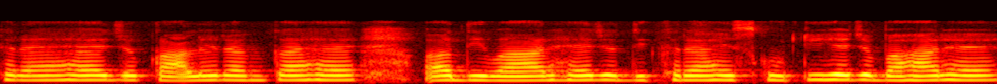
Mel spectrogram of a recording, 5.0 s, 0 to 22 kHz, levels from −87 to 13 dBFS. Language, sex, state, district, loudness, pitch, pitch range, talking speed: Hindi, female, Chhattisgarh, Bastar, -16 LUFS, 220 Hz, 215-220 Hz, 240 wpm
